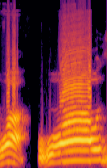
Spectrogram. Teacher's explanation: دونوں ہونٹوں کو گول کرنے سے واؤ ادا ہوتا ہے۔ دیکھیں دونوں ہونٹوں کو گول کریں۔ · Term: واؤ غیر مدہ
